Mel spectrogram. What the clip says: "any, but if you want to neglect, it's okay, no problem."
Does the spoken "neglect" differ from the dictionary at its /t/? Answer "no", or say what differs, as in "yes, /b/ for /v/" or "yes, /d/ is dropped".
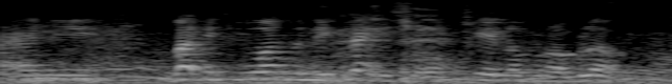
yes, /t/ is dropped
